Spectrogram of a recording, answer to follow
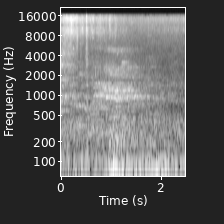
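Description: Quiet room tone: a steady low hum, with a faint click about half a second in.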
